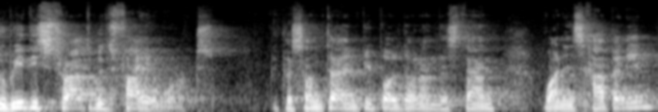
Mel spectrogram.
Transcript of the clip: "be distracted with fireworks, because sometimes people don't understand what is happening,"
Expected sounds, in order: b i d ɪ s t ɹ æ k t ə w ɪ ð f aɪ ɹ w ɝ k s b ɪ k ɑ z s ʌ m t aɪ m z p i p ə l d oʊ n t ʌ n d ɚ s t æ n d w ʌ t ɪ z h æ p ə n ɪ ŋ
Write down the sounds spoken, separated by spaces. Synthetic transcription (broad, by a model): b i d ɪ s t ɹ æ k t w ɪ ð f aɪ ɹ w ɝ k s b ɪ k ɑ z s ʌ m t aɪ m p i p ə l d oʊ n t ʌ n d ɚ s t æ n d w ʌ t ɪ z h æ p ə n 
